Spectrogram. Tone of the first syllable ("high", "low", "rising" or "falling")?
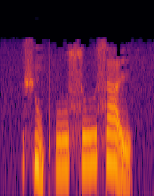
falling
